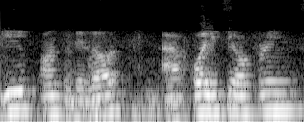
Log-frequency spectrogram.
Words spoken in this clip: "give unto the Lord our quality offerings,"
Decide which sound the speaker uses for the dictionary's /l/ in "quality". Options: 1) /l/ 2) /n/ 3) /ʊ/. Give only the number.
1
